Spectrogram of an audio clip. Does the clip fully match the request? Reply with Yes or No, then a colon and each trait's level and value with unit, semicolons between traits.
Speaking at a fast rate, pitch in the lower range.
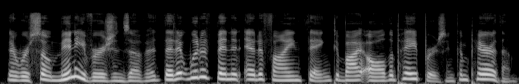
No: fast, 265 wpm; high, 200 Hz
